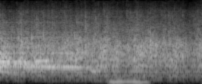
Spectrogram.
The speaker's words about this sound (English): It won the very prestigious Alfred P. Sloan Award at Sundance this year. It's a big deal, right? Applause, yeah.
